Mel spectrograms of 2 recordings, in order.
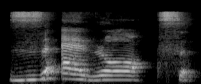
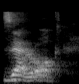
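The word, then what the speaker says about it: Xerox: It is at the beginning with the E. It is making Z sound. Soft sound. Zerox. Zerox. Xyophone. Z sound.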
